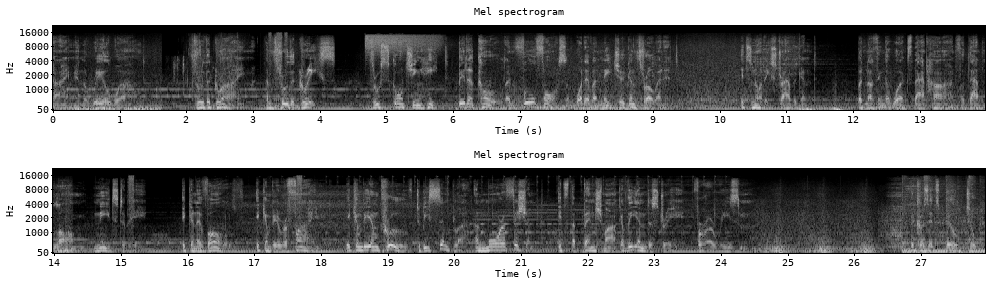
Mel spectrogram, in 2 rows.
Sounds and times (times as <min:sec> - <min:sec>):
Speech: 0:00.0 - 0:01.3, 0:02.1 - 0:09.4, 0:10.4 - 0:11.4, 0:12.1 - 0:24.5, 0:26.8 - 0:27.9
Music: 0:00.0 - 0:24.4, 0:26.4 - 0:27.9.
